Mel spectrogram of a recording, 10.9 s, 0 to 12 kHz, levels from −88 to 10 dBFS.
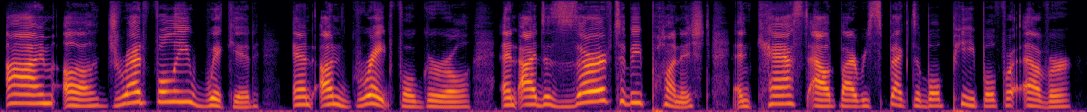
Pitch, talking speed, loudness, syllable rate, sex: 210 Hz, 110 wpm, -18 LUFS, 3.8 syllables/s, female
